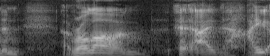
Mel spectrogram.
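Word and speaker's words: Rollin: horror filmmakers like Jean rolin and Rolan I I I always say his name rolin but I know I think it's Rolan I think you pronounce it I I've been mispronouncing him for years Jean rolon and Jess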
